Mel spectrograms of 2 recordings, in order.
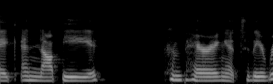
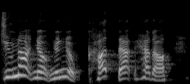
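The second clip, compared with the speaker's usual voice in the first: yelling, higher and louder; 6 semitones higher, 5 dB louder than usual. Retelling what they yell at a movie: imitating own yelling at the screen. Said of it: "I'm always yelling, like".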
